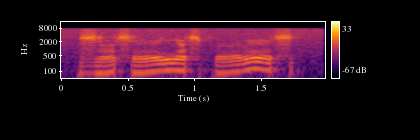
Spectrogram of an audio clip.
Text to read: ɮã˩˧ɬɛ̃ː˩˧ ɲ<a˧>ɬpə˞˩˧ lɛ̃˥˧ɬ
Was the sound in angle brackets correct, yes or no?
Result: no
